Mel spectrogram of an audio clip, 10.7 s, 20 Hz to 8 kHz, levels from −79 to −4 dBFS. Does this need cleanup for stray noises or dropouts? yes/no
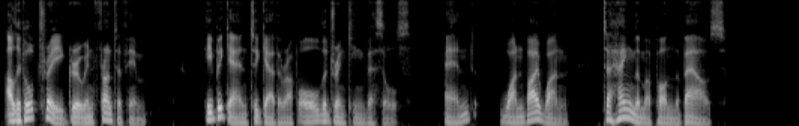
no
